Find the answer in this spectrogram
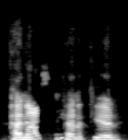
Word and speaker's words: Panettiere: Panettiere.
